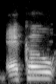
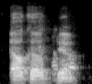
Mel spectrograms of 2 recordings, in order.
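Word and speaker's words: Elko: Mike Eko. Elco. How I say how you say his name? Elco. Elco.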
